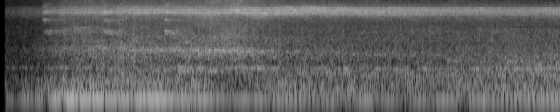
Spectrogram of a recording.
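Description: Passenger trains at a station platform: a steady low rumble with a high hiss, rising over the first second and then holding steady.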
